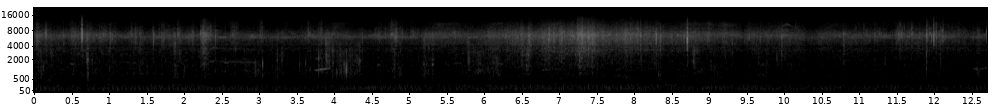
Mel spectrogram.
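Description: Dry leaves rustle as a small monkey scampers over grass.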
